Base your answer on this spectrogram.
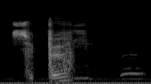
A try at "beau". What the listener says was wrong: beau, Non, ce n'est pas peu, c'est beau. Non, beau.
